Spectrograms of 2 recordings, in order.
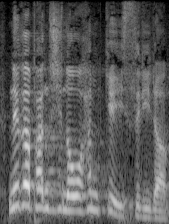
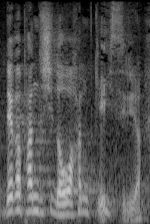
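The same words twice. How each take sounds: First: Said in the usual way. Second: Same words, dropped to a hush; softer repeat of God's promise. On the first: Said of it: "하나님이 이르되". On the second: Shown as a demonstration. Pastor repeating God's promise softly to the congregation. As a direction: let it settle quietly this time. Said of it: "그래요".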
